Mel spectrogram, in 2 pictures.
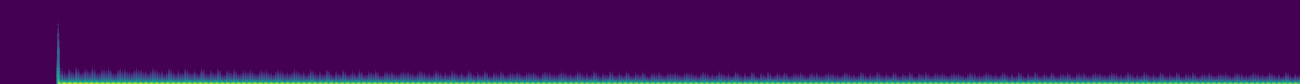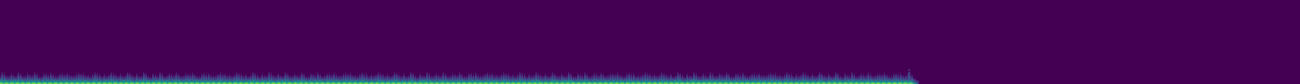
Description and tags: This low rumble was first created to represent an airplane.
